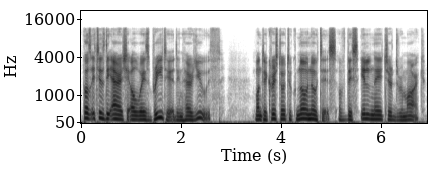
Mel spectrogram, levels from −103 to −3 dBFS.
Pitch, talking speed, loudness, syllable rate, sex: 145 Hz, 180 wpm, -17 LUFS, 5.3 syllables/s, male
